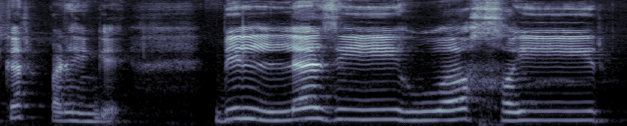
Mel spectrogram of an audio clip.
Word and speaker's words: خیر: پڑھیں گے۔ بالذی ہوا خیر، خا گلے کے درمیان سے نکالیں گے، خیر، خیر نہیں پڑھیں گے۔ تو اگر خیر آپ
